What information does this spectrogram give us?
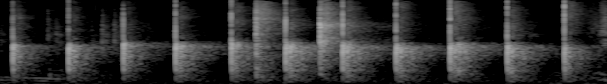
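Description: One pair of hands claps in a fairly steady rhythm, many sharp, crisp claps with a few quicker ones bunched in the middle, each ending abruptly.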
